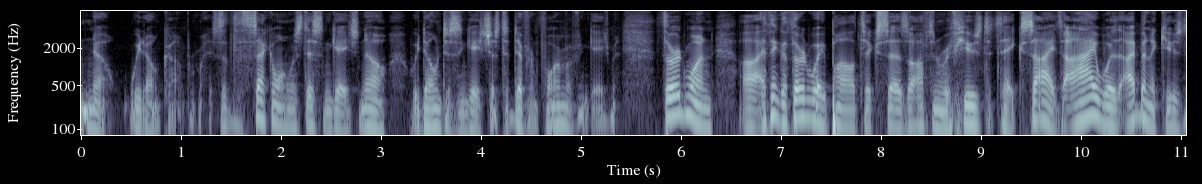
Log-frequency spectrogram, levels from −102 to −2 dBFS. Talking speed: 220 wpm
